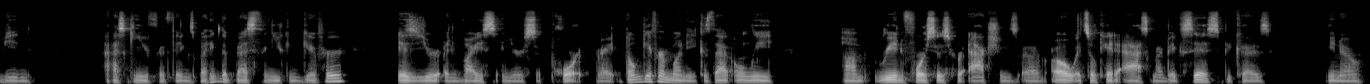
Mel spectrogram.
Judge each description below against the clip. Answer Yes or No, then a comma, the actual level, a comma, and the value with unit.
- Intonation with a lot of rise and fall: No, average, 2.9 semitones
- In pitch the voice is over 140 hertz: No, very low, 85 Hz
